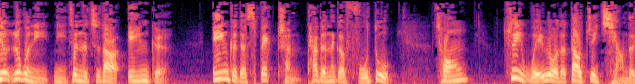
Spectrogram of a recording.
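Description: A middle-aged man preaching a sermon as a pastor, animated and full of rhetorical questions at his listeners, dropping English words into his Mandarin. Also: high-pitched, gravelly, no echo, studio quality.

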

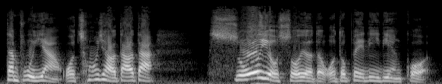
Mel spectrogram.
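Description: A woman's voice: lowish voice, normal speed. Blunt scolding woman preacher. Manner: blunt, scolding, lively and animated. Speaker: preacher and mentor. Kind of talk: sermon. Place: speaking in Manhattan.

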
